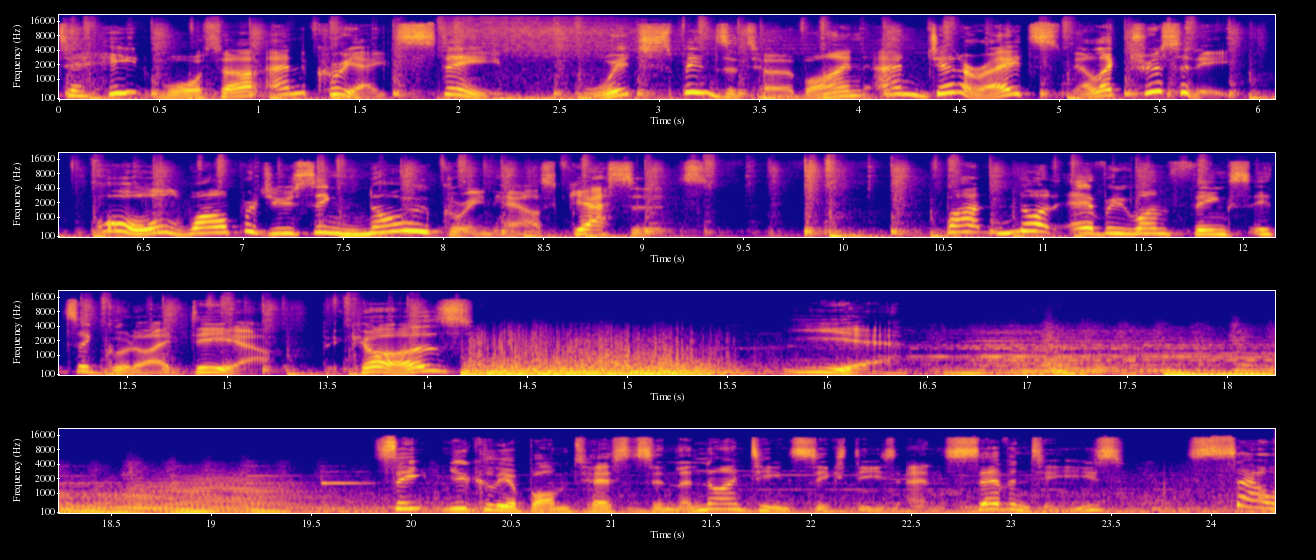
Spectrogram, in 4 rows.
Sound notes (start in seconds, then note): 14.1 loud explosion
